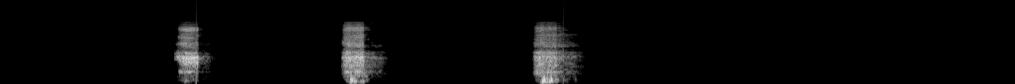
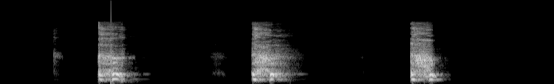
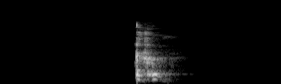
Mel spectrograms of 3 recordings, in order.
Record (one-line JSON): {"exhalation_length": "10.2 s", "exhalation_amplitude": 29632, "exhalation_signal_mean_std_ratio": 0.21, "three_cough_length": "5.5 s", "three_cough_amplitude": 29966, "three_cough_signal_mean_std_ratio": 0.32, "cough_length": "2.8 s", "cough_amplitude": 26873, "cough_signal_mean_std_ratio": 0.22, "survey_phase": "beta (2021-08-13 to 2022-03-07)", "age": "18-44", "gender": "Male", "wearing_mask": "No", "symptom_sore_throat": true, "symptom_fatigue": true, "symptom_headache": true, "symptom_change_to_sense_of_smell_or_taste": true, "symptom_onset": "5 days", "smoker_status": "Never smoked", "respiratory_condition_asthma": false, "respiratory_condition_other": false, "recruitment_source": "Test and Trace", "submission_delay": "1 day", "covid_test_result": "Positive", "covid_test_method": "RT-qPCR", "covid_ct_value": 14.9, "covid_ct_gene": "ORF1ab gene", "covid_ct_mean": 15.3, "covid_viral_load": "9200000 copies/ml", "covid_viral_load_category": "High viral load (>1M copies/ml)"}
